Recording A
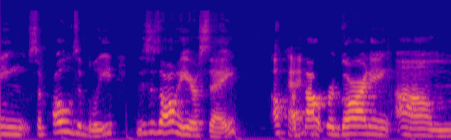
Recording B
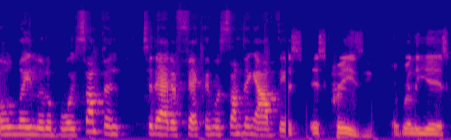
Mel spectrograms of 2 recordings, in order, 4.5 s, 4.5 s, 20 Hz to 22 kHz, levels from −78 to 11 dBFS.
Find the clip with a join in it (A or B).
B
